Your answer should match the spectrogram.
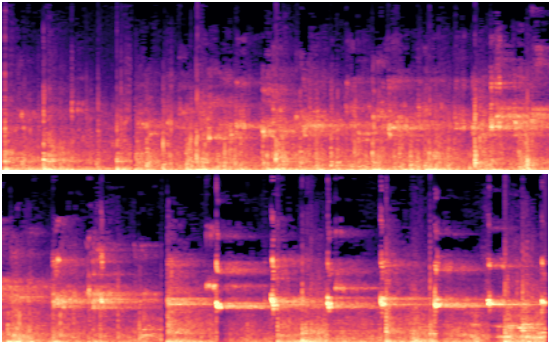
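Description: Basketballs bouncing on a hardwood court in a large hall, with indistinct voices. From about seven seconds in, sneakers squeak sharply and repeatedly on the floor.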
